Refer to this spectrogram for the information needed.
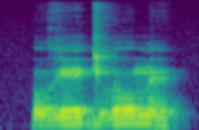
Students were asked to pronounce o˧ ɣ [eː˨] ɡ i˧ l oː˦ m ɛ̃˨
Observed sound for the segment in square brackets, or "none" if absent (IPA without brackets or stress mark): eː˦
